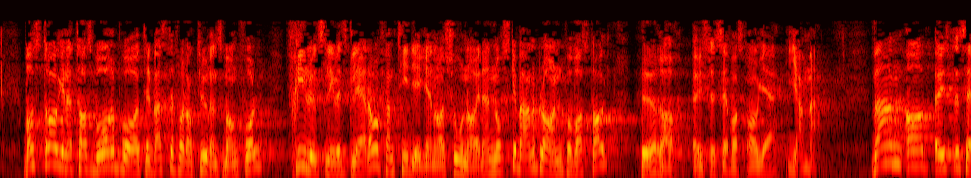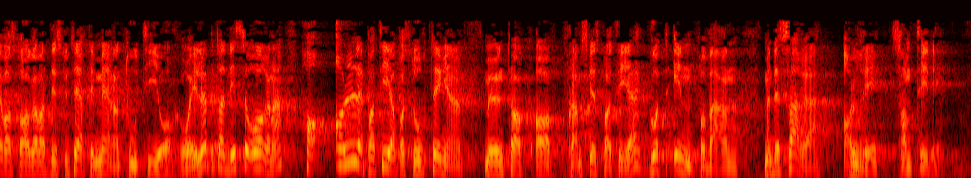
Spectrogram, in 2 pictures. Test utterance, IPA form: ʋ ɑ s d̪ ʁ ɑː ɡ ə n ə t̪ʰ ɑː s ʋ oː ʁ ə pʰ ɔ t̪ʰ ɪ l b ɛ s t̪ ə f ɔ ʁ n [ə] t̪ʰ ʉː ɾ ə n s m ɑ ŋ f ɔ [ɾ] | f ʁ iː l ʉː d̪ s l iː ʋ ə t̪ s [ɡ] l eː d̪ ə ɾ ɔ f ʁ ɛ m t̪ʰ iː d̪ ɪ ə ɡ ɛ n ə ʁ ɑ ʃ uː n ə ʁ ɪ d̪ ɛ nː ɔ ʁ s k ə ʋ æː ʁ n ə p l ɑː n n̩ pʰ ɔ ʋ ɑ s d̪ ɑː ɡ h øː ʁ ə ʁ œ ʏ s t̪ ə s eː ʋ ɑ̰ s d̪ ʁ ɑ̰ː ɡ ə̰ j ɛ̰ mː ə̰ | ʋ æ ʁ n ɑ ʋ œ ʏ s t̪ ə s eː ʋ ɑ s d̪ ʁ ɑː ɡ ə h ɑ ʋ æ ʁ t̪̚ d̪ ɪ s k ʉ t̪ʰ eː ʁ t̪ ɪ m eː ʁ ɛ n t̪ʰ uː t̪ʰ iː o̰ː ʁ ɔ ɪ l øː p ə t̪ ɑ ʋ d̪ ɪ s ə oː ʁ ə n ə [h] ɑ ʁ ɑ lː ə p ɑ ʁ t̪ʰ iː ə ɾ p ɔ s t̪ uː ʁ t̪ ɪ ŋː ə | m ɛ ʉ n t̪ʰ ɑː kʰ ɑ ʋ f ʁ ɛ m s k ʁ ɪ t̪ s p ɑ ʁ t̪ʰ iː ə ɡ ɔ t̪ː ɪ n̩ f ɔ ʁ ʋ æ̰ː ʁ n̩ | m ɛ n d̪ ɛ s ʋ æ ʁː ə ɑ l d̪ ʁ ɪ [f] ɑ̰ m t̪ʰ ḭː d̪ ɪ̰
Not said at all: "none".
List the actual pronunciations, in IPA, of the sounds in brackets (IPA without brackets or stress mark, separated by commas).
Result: ɑ, l, ɡ, h, s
